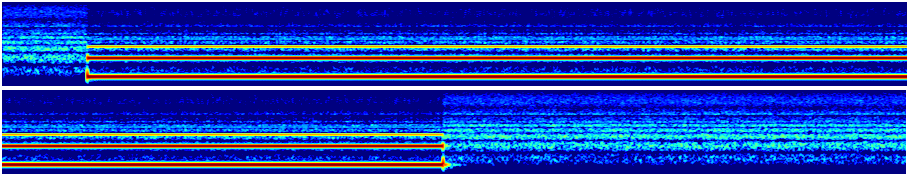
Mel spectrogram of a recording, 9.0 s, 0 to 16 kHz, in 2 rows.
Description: Telephone call progress tone (425 Hz plan, as in most of Europe), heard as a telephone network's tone, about 420 Hz. Dial tone.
